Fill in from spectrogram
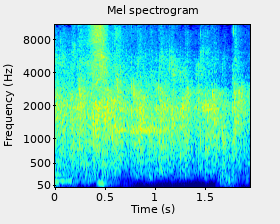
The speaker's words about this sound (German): Also wenn er nach der Predigt immer noch so klatscht, habe ich entweder zu soft gepredigt oder gar nicht gepredigt.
